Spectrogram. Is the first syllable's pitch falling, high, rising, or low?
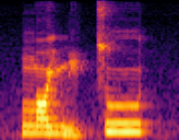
high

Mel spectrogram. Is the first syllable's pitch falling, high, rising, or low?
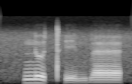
falling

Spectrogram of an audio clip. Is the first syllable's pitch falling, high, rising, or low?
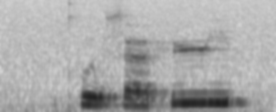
low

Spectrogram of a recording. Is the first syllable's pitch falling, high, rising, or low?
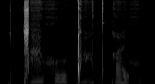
high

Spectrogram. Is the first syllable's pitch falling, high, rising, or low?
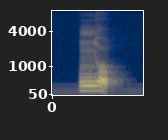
falling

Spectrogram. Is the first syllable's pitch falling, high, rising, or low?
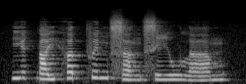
high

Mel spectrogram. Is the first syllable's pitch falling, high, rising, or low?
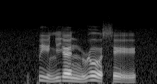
falling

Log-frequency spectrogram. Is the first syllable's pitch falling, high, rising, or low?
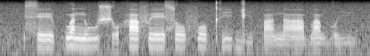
falling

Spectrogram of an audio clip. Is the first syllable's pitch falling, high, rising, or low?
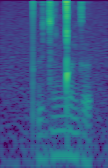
low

